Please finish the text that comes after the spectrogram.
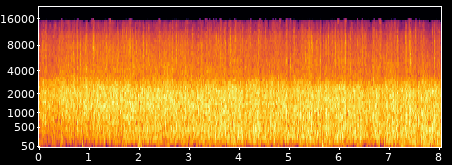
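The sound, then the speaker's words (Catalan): Steady, sustained applause from an audience, a dense wash of many hands clapping at an even loudness for the whole stretch, with no voices standing out. “Aplaudiu, aplaudiu!”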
